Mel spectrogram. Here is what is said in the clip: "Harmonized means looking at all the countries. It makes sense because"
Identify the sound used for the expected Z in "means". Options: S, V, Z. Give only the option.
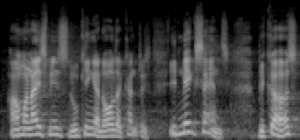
S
